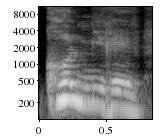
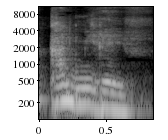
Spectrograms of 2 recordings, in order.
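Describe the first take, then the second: First: It is said as three syllables, call-me-rêve. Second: It is said as two syllables, calme-rêve. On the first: The speaker calls it right. "C'est Call Me Rêve" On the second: The speaker calls it wrong. "Ce n'est pas Calme Rêve"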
